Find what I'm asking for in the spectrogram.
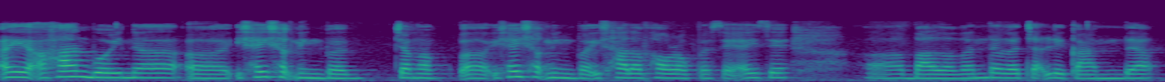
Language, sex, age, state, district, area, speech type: Manipuri, female, 18-30, Manipur, Imphal West, urban, spontaneous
